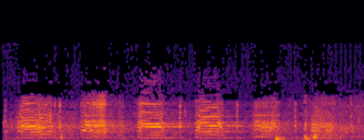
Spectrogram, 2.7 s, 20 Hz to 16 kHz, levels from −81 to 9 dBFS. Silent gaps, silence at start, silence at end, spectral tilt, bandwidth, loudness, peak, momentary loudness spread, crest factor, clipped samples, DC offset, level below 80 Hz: none; 0.05 s; 0 s; -3 dB/octave; 11.5 kHz; -16 LUFS; -4 dBFS; 4 LU; 14 dB; under 0.1%; 0.2%; -54 dBFS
